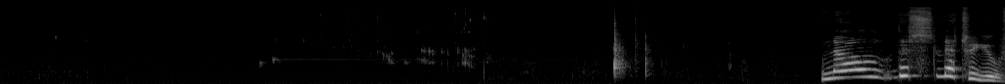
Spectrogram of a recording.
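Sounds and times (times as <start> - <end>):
liquid trickling into glass: 2.6 - 5.1.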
